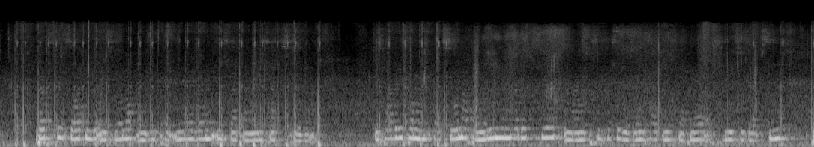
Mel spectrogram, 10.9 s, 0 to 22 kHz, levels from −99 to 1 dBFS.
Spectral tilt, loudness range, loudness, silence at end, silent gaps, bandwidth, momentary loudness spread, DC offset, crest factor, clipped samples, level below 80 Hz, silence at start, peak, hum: -9 dB/octave; 4 LU; -29 LUFS; 0 s; none; 11 kHz; 9 LU; under 0.1%; 18 dB; under 0.1%; -42 dBFS; 0 s; -12 dBFS; none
